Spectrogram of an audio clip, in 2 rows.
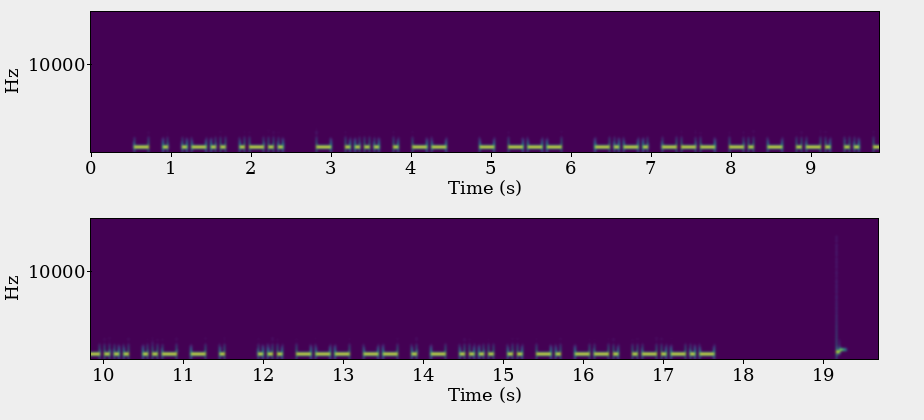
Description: Morse code, heard as a keyed tone, about 20 wpm, 700 Hz. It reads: TELL THEM TO CONTRIBUTE SOMETHING.
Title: Sentences from Top 1400 Words 20wpm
